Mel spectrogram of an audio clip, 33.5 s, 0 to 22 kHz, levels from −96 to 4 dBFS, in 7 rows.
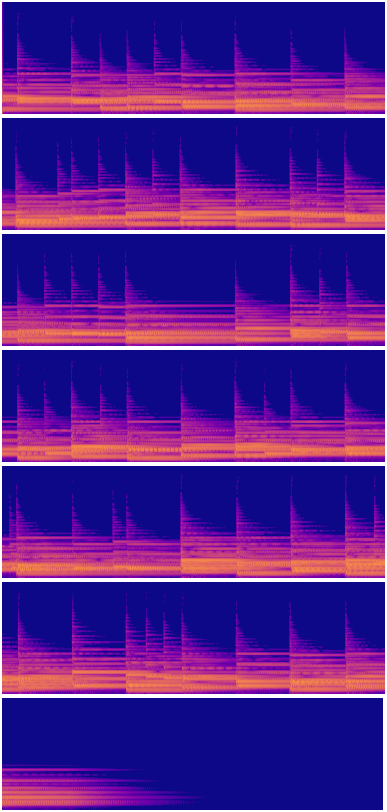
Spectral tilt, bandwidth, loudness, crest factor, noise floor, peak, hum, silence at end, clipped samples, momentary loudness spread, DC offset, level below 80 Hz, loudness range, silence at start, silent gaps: -10.5 dB/octave; 5.8 kHz; -30 LUFS; 14 dB; under -90 dBFS; -16 dBFS; none; 3.5 s; under 0.1%; 5 LU; under 0.1%; -78 dBFS; 3 LU; 0 s; none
